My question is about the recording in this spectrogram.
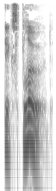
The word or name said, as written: explode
